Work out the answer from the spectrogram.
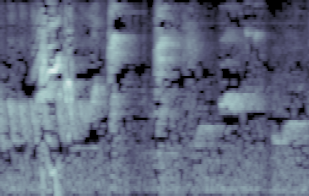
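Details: Red-headed prinia singing eagerly for luring: a loud scratchy squeak, buzzy chirps, then two short level whistles, one higher and one lower.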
